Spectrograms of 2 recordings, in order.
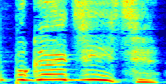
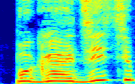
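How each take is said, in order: First: Excited, much higher. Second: Rising, eager call. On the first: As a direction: burst out far higher. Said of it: "excited repeat, second take". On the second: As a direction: start to get excited. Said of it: "excited repeat, first take". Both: Acted.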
